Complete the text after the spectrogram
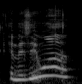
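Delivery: squeaky excited cry; surprised squeal. Real, not acted. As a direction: yelp in happy surprise. Surprised to see his own replay.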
